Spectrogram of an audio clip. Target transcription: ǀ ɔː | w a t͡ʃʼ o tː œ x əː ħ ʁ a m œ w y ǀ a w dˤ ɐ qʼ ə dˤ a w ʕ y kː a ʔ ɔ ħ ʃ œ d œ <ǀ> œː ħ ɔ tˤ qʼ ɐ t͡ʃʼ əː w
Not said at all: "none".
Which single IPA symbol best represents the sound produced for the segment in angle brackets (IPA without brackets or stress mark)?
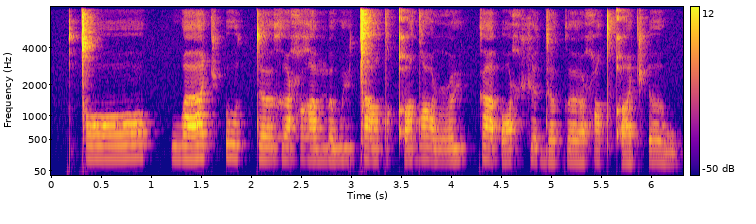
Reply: k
